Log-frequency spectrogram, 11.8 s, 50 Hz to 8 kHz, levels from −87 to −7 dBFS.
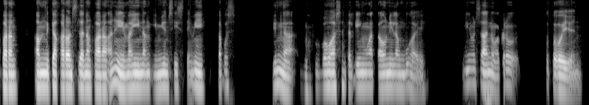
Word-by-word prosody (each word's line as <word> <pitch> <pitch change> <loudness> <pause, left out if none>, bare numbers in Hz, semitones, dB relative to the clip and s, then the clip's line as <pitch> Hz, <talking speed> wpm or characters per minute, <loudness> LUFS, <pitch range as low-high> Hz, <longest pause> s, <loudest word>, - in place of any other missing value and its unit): parang, 115 -1 +5 0.4
um, 120 0 +6
nagkakaroon 115 -1 +5
sila 115 +1 +1
ng 115 -1 +2
parang 110 -1 +4
ano, 135 +6 -1
eh, 120 -6 +5
mahina 115 +1 +2
ang - - -4
immune 115 +2 -1
system, 115 -10 -11
eh. 115 -2 +1 0.2
Tapos 125 +1 -10 0.7
yun 135 -1 -2
nga, 100 -3 -4 0.2
mababawasan 120 +4 -3
talaga 110 +1 -9
yung 120 0 -2
mga 120 -1 -3
taon 115 +1 -1
nilang 115 -1 -3
buhay. 110 -3 -9 0.8
Hindi 135 - -14
naman 145 0 -11
sa 120 -2 0
ano, 115 -4 -3
ah, - - -17
pero 130 +3 -8 0.6
totoo 110 -1 +1
yun. 100 -1 -4
115 Hz, 160 wpm, -23 LUFS, 110-120 Hz, 0.8 s, um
